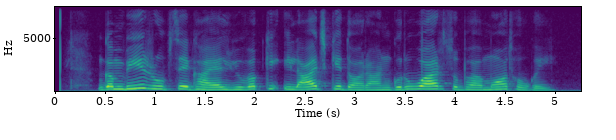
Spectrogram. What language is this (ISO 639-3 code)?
hin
